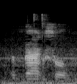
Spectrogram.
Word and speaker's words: Maxel: you pronounce it it maxel maxel it's like Max well but there's no W just maxel and if you can't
